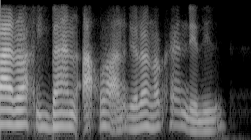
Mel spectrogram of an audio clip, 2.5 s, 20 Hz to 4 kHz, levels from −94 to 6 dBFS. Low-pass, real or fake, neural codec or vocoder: 3.6 kHz; fake; codec, 16 kHz in and 24 kHz out, 0.4 kbps, LongCat-Audio-Codec, four codebook decoder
